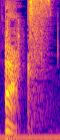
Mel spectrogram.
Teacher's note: we have three consonant sounds c t s these are voiceless sounds and we drop the middle one which happens to be a t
